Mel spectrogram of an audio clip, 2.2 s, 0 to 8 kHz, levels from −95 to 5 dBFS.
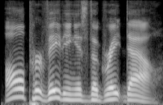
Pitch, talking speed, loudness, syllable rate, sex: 155 Hz, 165 wpm, -15 LUFS, 3.9 syllables/s, male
